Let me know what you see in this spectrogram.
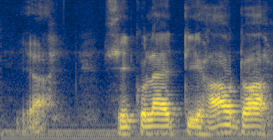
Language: Finnish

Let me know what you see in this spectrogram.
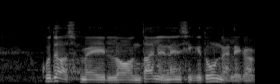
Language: Estonian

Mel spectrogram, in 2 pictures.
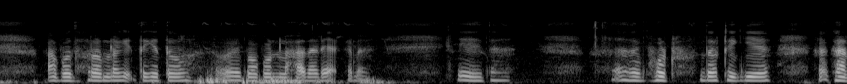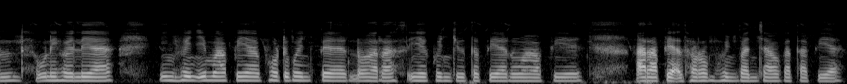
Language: Santali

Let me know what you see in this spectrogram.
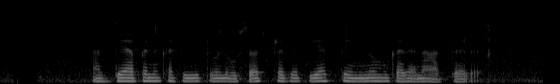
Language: Sinhala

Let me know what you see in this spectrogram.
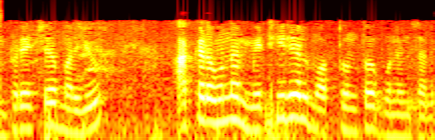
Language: Telugu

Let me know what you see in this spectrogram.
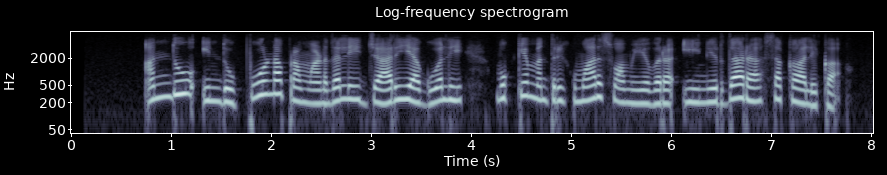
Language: Kannada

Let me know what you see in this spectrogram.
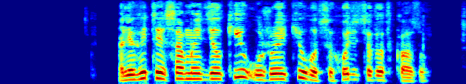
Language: Belarusian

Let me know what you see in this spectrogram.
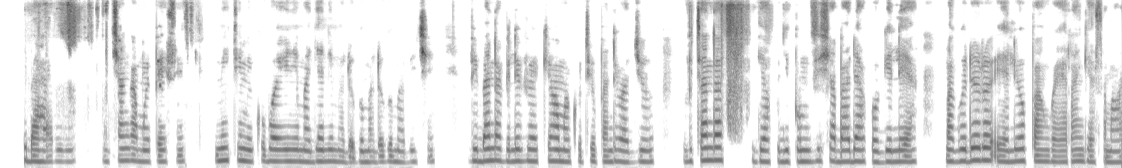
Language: Swahili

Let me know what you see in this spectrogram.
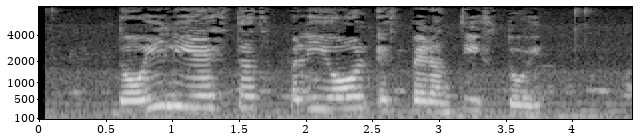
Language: Esperanto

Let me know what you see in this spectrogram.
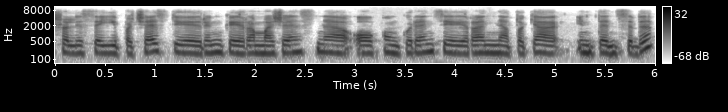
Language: Lithuanian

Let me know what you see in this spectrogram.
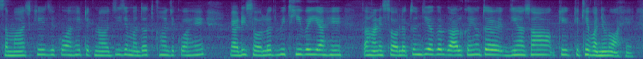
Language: Sindhi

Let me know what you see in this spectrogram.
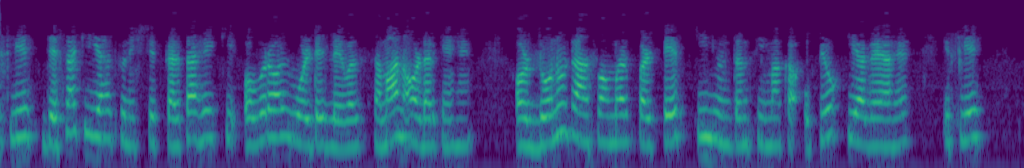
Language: Hindi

